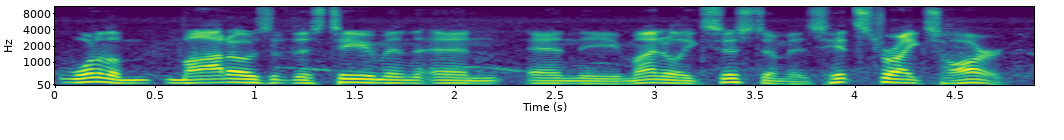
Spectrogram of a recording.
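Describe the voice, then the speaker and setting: Speaking at an ordinary pace in a mid-range voice, this color commentator talks through the baseball game live and conversationally, frequently repeating words while he reasons. Faint outdoor ballpark noise can be heard in the background.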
